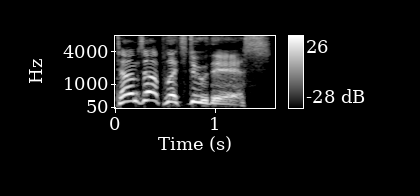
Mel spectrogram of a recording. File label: Male Human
